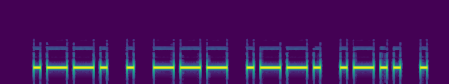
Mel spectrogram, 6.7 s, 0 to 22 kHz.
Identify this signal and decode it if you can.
Morse code, heard as a keyed tone, about 12 wpm, 700 Hz. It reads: PEOPLE
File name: Book One / 03-Chapter 3 - 12 WPM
